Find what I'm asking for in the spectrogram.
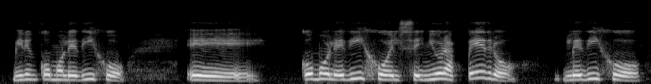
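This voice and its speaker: A high-voiced woman preaches her testimony with fervent, repetitive emphasis, speaking straight to her brethren. Her tone is soft and mellow rather than bright. The recording is dry and dull, like lo-fi audio. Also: no echo. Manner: fervent, repeats phrases, addresses listeners as brethren. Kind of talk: emotional sermon testimony.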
